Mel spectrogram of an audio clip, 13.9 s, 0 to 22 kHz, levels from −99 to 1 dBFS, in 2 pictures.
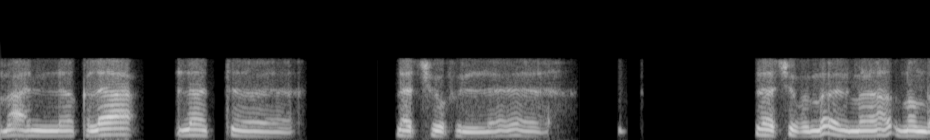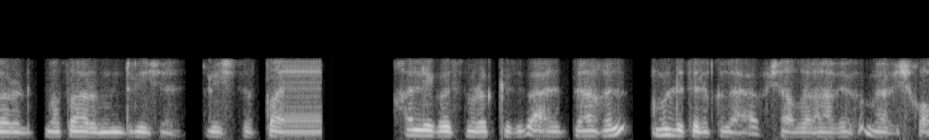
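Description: Throughout, the speech has been through G.726 ADPCM coding. Rather than sending the waveform itself, the codec sends a few bits per sample describing how far the signal strays from an adaptive prediction. The coarseness of the damage fits the 24 kbit/s mode, at 3 bits a sample. The line band runs from about 200 Hz to 3.6 kHz, and nothing passes above 3.8 kHz, so the speech sounds muffled and telephone-thin. Over it sits a plainly audible rasping hiss that rises and falls with the speech level.

From 9.12 to 9.38 s, a system hang loop takes over. The machine or its audio driver stalled while the sound hardware kept replaying the same small stretch of its ring buffer. A 20 ms slice repeats thirteen times, which produces a steady buzz at 50 Hz in place of the speech. Around 0.3 s of real audio is lost. Normal playback resumes just before "خليك بس مركز".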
